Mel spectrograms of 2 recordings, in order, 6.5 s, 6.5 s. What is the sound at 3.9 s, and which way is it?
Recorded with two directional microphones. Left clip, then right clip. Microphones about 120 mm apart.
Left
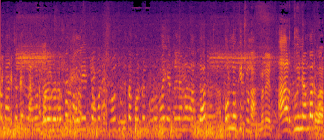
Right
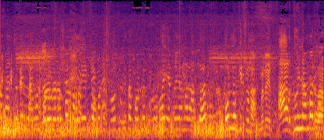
Speech, centre (ahead or behind).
